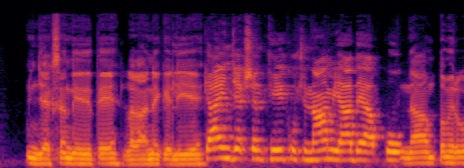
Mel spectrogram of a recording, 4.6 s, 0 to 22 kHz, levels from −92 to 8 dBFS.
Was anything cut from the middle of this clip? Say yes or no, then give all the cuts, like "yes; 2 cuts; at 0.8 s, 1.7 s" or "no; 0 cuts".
no; 0 cuts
